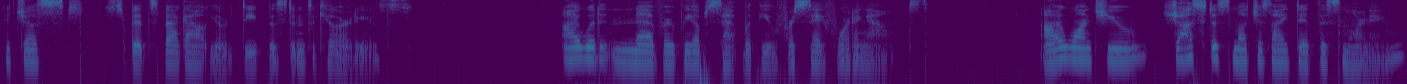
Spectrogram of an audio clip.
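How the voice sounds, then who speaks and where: A woman playing a gravelly-voiced doting girlfriend. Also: low voice, no echo, exaggerated voice. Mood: soothing. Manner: soft, slow, reassuring, half-whispered. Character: tender protective dominant girlfriend, doting and patient. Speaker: audio roleplay performer. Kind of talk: whispered ASMR comfort roleplay.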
